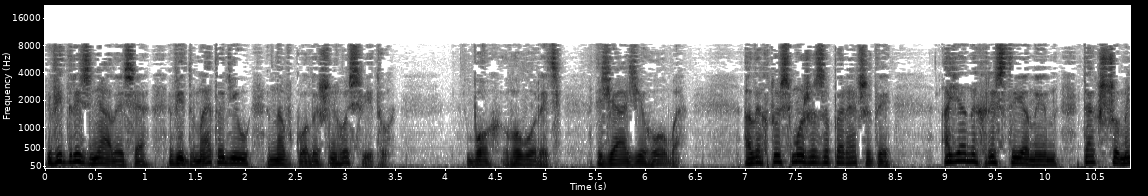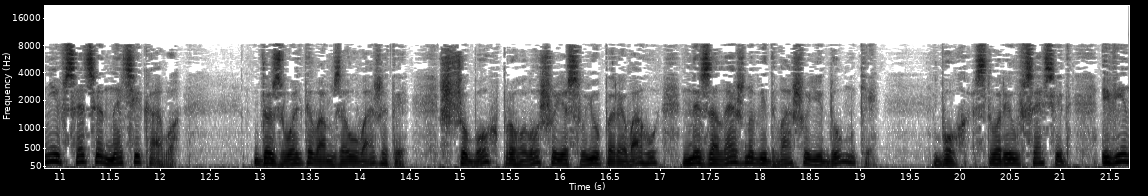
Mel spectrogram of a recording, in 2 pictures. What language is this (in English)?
Ukrainian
